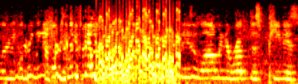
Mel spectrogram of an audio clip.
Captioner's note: glitchy noises varying in pitch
